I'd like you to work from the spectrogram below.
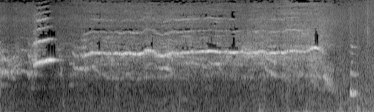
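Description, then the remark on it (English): A voice imitates a dying remote control car: a high, thin, wavering whine held for several seconds, then sliding down in pitch and sputtering out at the end. “You sound like one of those remote control cars dying.”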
